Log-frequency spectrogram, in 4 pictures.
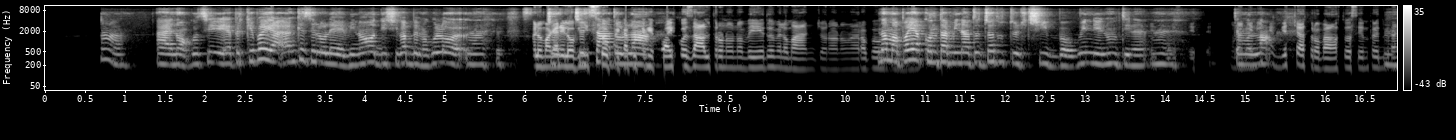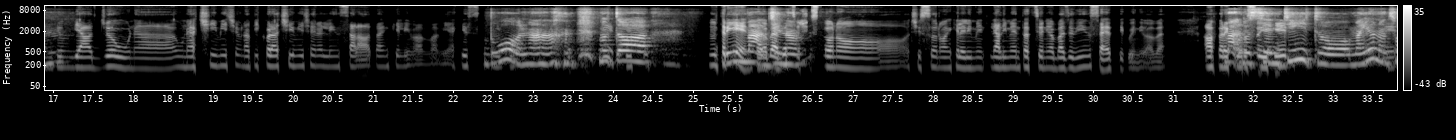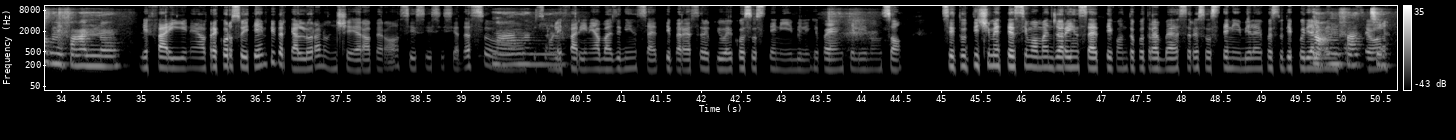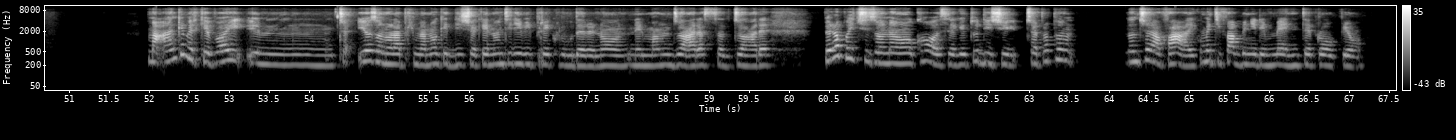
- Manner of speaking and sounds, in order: static; other street noise; "contaminato" said as "contamminato"; chuckle; "cioè" said as "ceh"; "cioè" said as "ceh"; "proprio" said as "propio"; "proprio" said as "propio"
- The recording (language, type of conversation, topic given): Italian, unstructured, Qual è la cosa più disgustosa che hai visto in un alloggio?
- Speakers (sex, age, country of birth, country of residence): female, 20-24, Italy, Italy; female, 35-39, Italy, Italy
